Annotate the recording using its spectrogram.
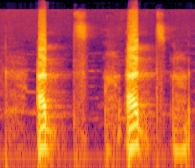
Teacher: di dalam membaca ta sukun urutannya adalah kita membaca dengan syiddahnya dan baru dengan hamusnya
